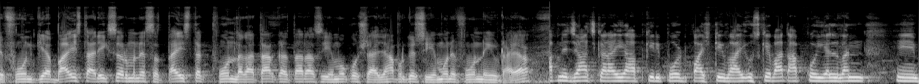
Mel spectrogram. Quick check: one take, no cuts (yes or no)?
no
